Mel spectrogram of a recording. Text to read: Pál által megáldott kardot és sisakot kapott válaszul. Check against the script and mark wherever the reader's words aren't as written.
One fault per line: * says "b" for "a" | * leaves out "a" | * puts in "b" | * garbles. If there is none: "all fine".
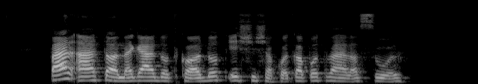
all fine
